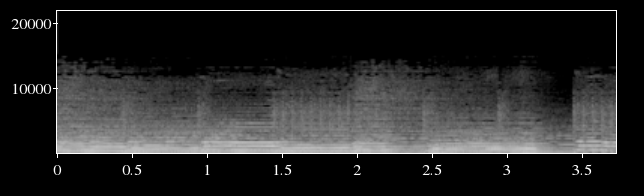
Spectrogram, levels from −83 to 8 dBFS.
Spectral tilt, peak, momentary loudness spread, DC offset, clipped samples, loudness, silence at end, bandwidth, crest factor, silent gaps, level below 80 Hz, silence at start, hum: -4.5 dB/octave; -2 dBFS; 5 LU; under 0.1%; under 0.1%; -17 LUFS; 0 s; 13.5 kHz; 14 dB; none; -38 dBFS; 0 s; none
